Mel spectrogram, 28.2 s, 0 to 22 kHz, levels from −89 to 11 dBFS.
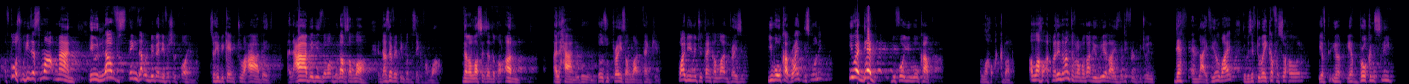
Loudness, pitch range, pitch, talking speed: -22 LUFS, 160-240 Hz, 185 Hz, 230 wpm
